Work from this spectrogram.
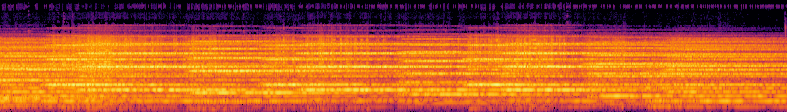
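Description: Strymon BigSky MX reverb pedal in Bloom mode set fully wet, a dense swelling wash of sustained guitar tones with shimmering overtones, steady and loud with no voices.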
